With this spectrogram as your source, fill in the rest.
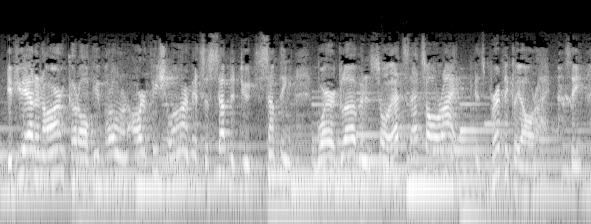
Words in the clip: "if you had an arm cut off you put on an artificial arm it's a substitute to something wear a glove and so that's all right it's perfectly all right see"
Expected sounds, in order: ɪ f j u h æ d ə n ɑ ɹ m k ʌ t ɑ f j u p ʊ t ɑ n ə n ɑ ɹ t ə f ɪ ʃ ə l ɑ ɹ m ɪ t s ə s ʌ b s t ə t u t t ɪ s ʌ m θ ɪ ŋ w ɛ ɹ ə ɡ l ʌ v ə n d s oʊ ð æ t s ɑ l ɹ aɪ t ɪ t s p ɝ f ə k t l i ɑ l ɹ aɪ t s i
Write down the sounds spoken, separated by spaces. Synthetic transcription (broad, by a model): ɪ f j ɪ d ə n ɑ ɹ m k ʌ t ɑ f j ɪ p ʊ t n ə n ɑ ɹ t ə f ɪ ʃ l ɑ ɹ m ɪ t s ə s ʌ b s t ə t u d t ɪ s ʌ m θ ɪ ŋ w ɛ ɹ ə ɡ l ʌ v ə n s oʊ ð æ t s ɑ l ɹ aɪ t ɪ t s p ɝ f ə k t l i ɑ l ɹ aɪ t s i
